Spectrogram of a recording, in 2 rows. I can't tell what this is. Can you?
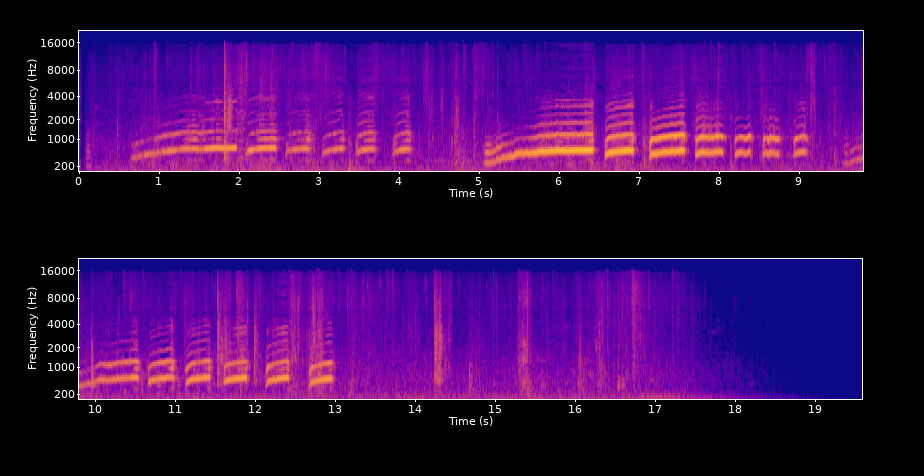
Chicken house1
Sounds of some happy chickens scratching around and eating.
